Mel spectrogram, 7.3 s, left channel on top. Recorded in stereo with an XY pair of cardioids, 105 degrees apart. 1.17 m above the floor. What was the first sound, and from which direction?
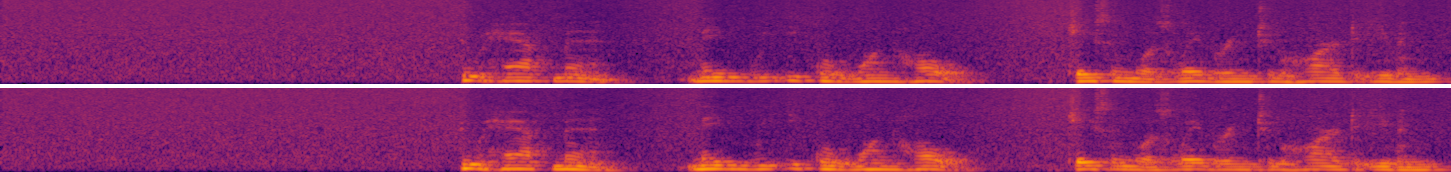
A man speaking, 45° right.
